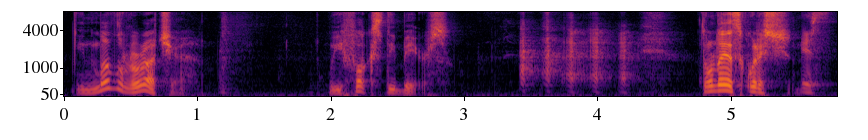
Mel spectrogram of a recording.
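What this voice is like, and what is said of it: Put-on Russian accent. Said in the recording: “Would you rather me have a Russian accent?”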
